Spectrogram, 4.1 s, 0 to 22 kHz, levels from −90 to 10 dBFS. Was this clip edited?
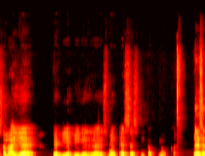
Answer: no; 0 cuts

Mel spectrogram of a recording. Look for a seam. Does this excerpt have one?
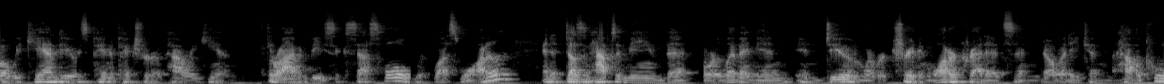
yes; 2 cuts; at 2.6 s, 7.9 s

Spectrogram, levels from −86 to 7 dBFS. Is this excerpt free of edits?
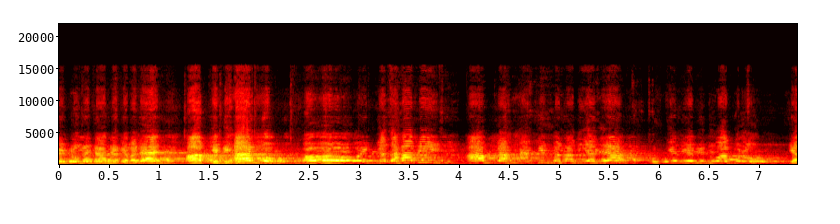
no; 1 cut; at 2.9 s

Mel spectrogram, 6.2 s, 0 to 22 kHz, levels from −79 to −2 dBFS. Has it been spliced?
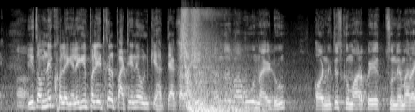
yes; 1 cut; at 3.2 s

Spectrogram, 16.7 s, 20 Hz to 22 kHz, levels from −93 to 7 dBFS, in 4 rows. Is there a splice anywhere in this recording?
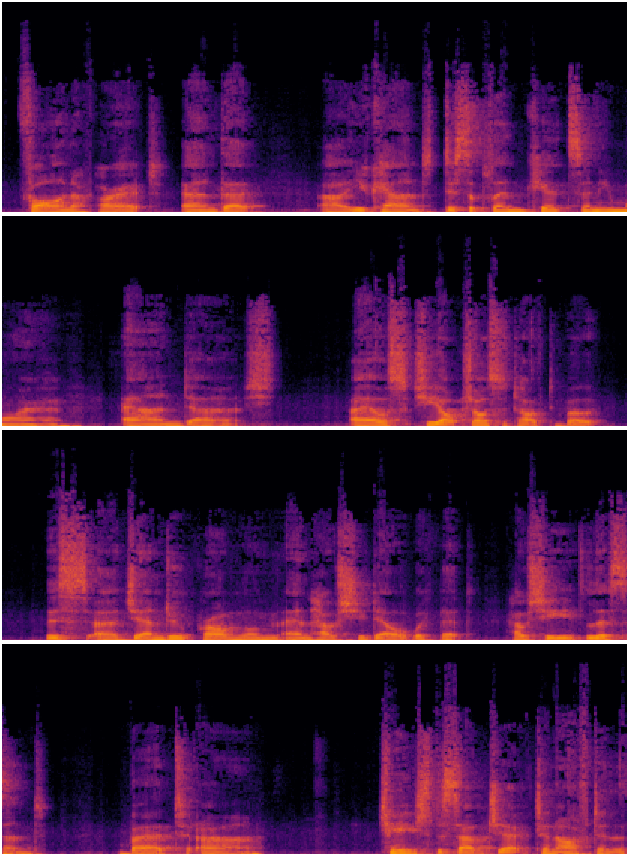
no; 0 cuts

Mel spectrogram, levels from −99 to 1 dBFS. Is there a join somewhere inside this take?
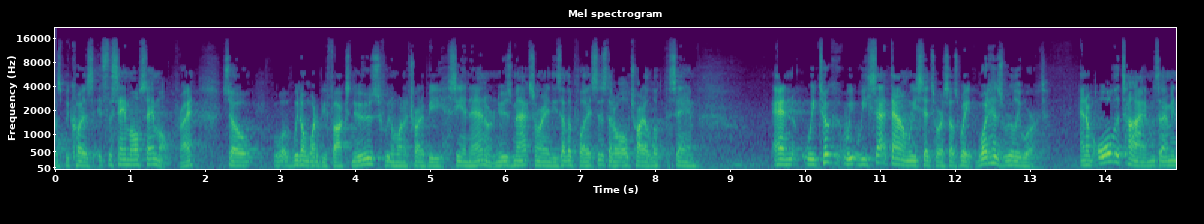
no; 0 cuts

